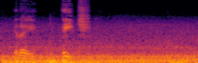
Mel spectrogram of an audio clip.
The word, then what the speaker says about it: NIH: There was some UK NIH, SH, NIH. I'm sorry, NIH study. You pronounce the H because it has an H in it, like herb.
